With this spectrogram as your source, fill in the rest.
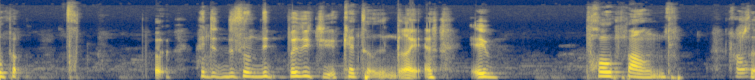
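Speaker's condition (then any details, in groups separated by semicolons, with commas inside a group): Spastic cerebral palsy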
